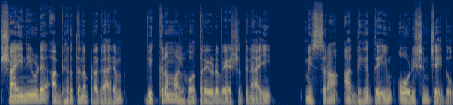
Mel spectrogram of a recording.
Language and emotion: Malayalam, neutral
